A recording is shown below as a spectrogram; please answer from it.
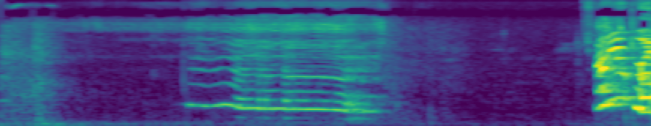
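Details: Upside-down husky talking: a wavering whiny moan of about a second, sliding downward at its close, then silence before a person speaks.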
